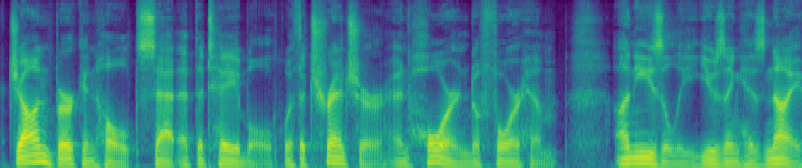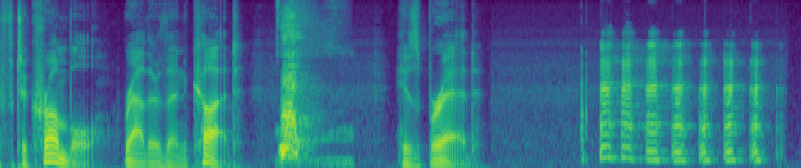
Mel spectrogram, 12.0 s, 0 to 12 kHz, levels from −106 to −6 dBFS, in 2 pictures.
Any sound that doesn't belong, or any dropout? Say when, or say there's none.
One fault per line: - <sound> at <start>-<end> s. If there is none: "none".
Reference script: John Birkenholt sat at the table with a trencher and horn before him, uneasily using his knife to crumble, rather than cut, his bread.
- bark at 8.1-8.7 s
- laugh at 10.4-11.9 s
